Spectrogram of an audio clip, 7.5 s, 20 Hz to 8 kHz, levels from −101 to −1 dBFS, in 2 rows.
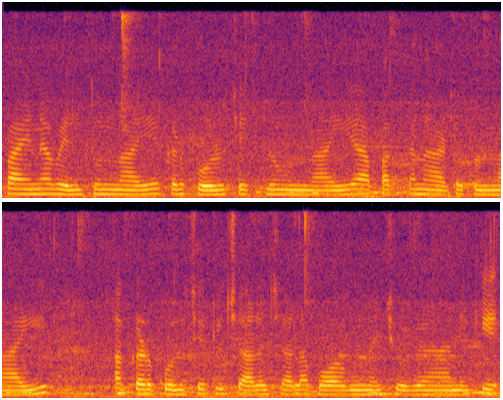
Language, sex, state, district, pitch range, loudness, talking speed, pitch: Telugu, female, Andhra Pradesh, Sri Satya Sai, 180-195 Hz, -15 LUFS, 120 wpm, 185 Hz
